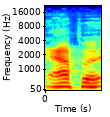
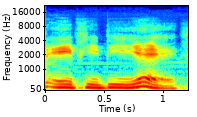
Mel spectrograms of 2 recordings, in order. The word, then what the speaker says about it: APBA: Okay, we should stop here because I get comments all the time from people who want to know why I call it APA and not APba.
